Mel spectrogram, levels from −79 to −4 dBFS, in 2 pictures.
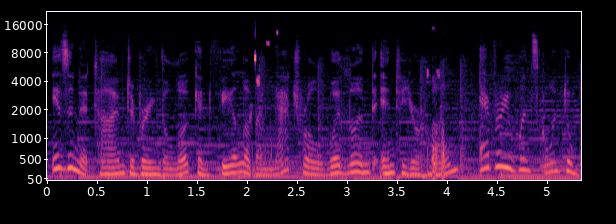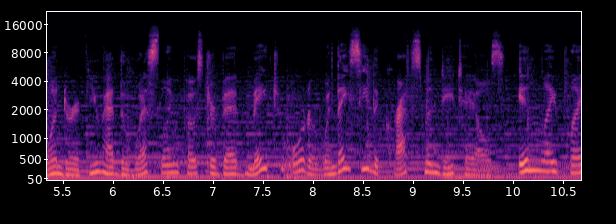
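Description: Two short bursts of DAB burbling, at 2.02 to 2.30 s and 3.80 to 3.97 s, put short noise blips into the audio as residual bit errors corrupt MP2 sub-band data. On a spectrogram, isolated frequency bands flash brighter or drop out in frame-sized blocks.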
